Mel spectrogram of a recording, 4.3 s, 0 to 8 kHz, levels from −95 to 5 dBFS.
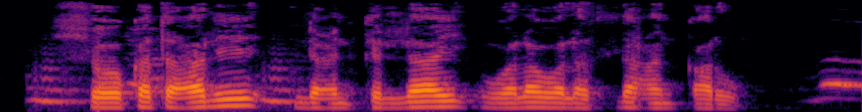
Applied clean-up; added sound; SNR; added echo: none; Brass instrument; 18 dB; none.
